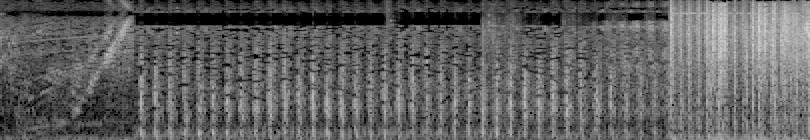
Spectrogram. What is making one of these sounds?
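A helicopter's rotor thumps loudly overhead.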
